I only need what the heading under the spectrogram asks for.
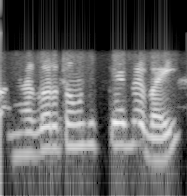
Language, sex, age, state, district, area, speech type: Odia, male, 30-45, Odisha, Balasore, rural, conversation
